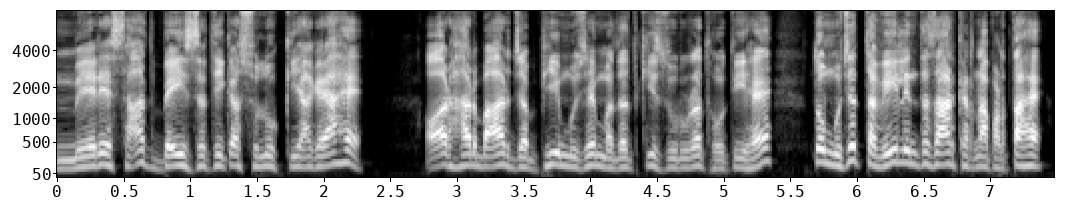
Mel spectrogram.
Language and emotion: Urdu, disgusted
